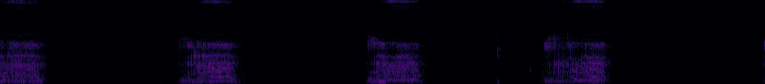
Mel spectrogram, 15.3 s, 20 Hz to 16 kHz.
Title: Sprockett Snoring 10 Years Later - 10 Year Anniversary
